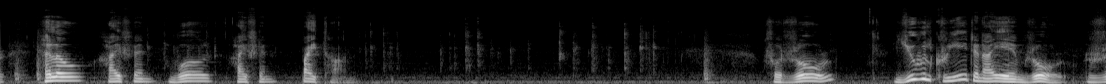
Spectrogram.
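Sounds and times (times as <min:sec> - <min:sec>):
computer keyboard typing: 0:03.6 - 0:06.8.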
